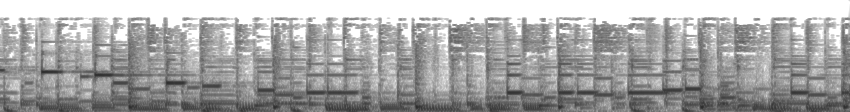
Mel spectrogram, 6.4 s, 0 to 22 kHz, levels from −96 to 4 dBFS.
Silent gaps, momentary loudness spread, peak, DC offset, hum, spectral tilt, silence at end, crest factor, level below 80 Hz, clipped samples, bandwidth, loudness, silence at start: none; 4 LU; -6 dBFS; under 0.1%; none; -4.5 dB/octave; 0 s; 16 dB; -34 dBFS; under 0.1%; 11.5 kHz; -22 LUFS; 0 s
